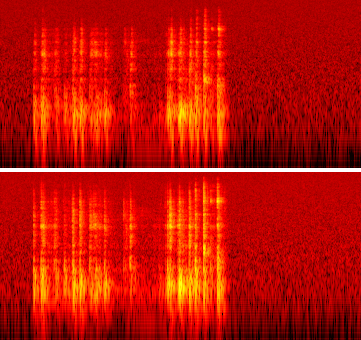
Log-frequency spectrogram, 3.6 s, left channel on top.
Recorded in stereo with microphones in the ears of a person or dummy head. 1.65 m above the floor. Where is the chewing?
85° right, 3 m.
